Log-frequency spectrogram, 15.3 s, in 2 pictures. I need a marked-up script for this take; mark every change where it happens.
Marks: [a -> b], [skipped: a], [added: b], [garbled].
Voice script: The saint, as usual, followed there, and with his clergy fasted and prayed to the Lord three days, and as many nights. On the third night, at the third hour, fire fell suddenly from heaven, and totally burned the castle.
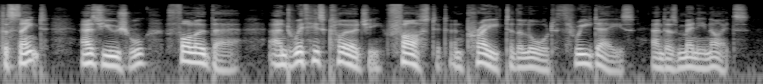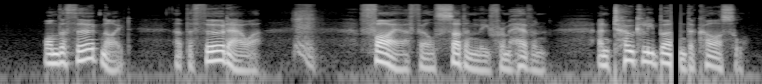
The saint, as usual, followed there, and with his clergy fasted and prayed to the Lord three days, and as many nights. On the third night, at the third hour, fire fell suddenly from heaven, and totally burned the castle.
